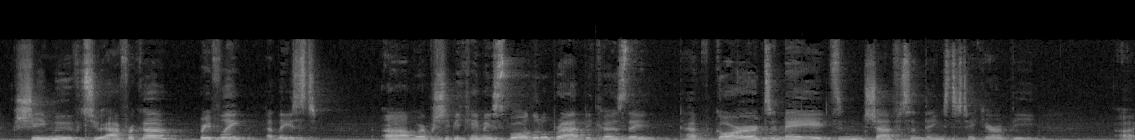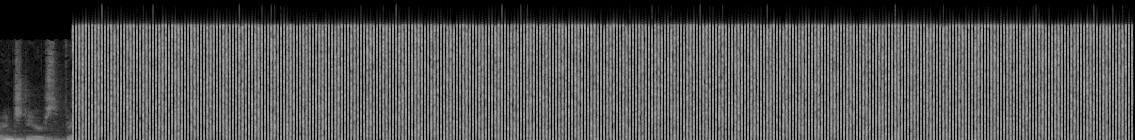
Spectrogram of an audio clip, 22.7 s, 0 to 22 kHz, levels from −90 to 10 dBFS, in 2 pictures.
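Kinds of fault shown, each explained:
Compressed stream played as audio: from 12.08 s to the end, an AC-3 stream, which fits a 192 kbps encode, is being treated as ordinary PCM samples instead of being decoded, so the sound is replaced by very loud, chattering static. Each coded frame comes out as a 4 ms blast of noise followed by silent padding, repeating 31.25 times a second. A waveform shows evenly spaced solid blocks separated by flat lines; a spectrogram shows broadband vertical stripes at that spacing.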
